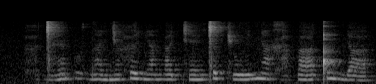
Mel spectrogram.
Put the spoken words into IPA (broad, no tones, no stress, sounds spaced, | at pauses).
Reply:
h ə̤ ɡ͡ǀ ɛ̃ p o̤ d ã ɟ ə̃ h ɜ ʎ ã ŋ a c ẽ ǀ ə c u ɪ̯ ɲ ã x a̤ p a ǃ ũ ɲ a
